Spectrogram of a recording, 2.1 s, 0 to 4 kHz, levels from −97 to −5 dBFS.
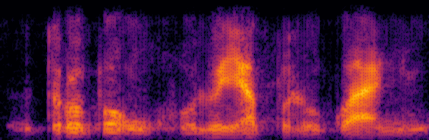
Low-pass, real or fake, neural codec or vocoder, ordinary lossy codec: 3.6 kHz; fake; vocoder, 22.05 kHz, 80 mel bands, Vocos; Opus, 24 kbps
